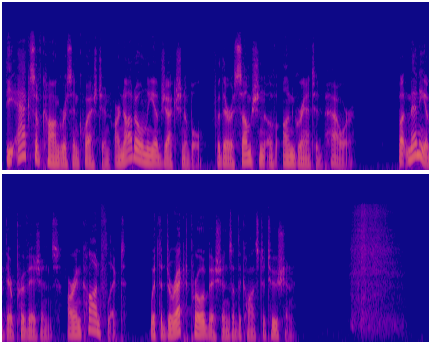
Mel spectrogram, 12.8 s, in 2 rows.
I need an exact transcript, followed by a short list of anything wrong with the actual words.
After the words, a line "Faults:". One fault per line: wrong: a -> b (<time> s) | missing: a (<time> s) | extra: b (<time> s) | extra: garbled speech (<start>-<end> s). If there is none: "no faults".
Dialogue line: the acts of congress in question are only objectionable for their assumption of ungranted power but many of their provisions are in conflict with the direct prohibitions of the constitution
the acts of congress in question are not only objectionable for their assumption of ungranted power but many of their provisions are in conflict with the direct prohibitions of the constitution
Faults:
extra: not (1.8 s)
